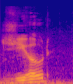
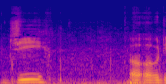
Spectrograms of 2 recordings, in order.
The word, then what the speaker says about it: Goode: so let's get after I'm pretty sure it's pronounced good Park so uh apologies for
